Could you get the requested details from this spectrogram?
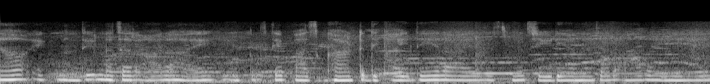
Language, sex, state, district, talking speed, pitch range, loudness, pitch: Hindi, female, Uttar Pradesh, Hamirpur, 170 wpm, 190-205 Hz, -14 LUFS, 195 Hz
